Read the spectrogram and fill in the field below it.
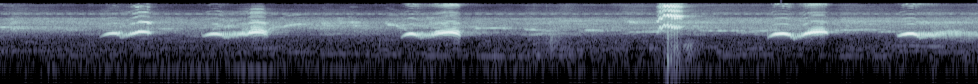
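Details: Oriental magpie-robin song used to lure young birds into singing: short upslurred whistles repeated about every half second, over a constant high hiss with one sharp click.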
